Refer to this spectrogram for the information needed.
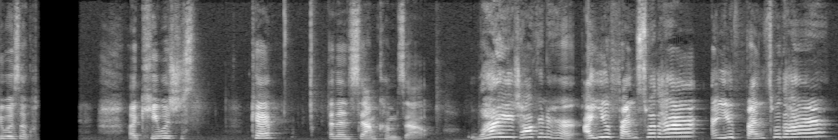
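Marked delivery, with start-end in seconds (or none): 4.7-8.3 high, loud imitated accusing questions; mock interrogation. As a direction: grill someone in a raised, pitched-up mimicking voice. Acts out Sam's jealous interrogation.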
